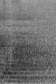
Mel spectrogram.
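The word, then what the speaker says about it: Erdoğan: Sal Sal Salim Sal Kemarin saya ketemu erdoman bacanya Erdogan jangan ngak nih Erdogan itu esdoger itu Presiden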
